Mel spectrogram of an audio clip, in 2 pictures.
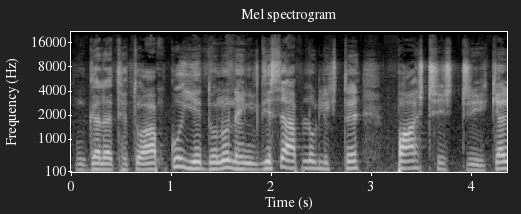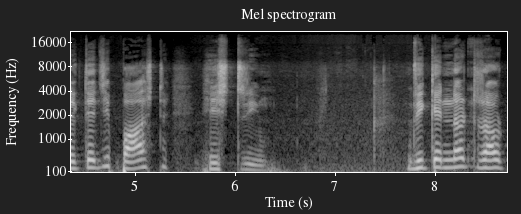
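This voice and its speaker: Here a man with a high, fairly bright voice and a measured pace gives an English grammar lecture for competitive exam students. He quizzes the class and supplies the answers himself to drill terminology, mixing English phrases into his Hindi.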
